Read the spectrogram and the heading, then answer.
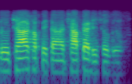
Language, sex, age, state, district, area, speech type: Sindhi, male, 45-60, Maharashtra, Mumbai Suburban, urban, conversation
